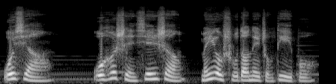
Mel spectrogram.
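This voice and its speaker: A woman voicing a sharp-tongued rich young businesswoman in an audiobook, speaking in a crisp, firm and pointed way. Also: medium pitch, fairly quick, soft background music, voice pushed down, lightly acted. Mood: cool, cutting.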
